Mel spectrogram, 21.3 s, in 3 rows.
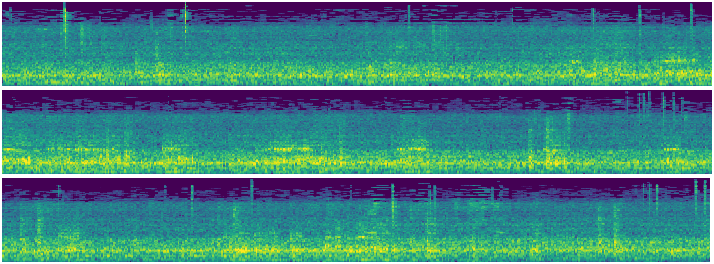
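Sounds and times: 
Kintetsu 16000 series Yoshino Express train running: 0.0s - 21.2s.

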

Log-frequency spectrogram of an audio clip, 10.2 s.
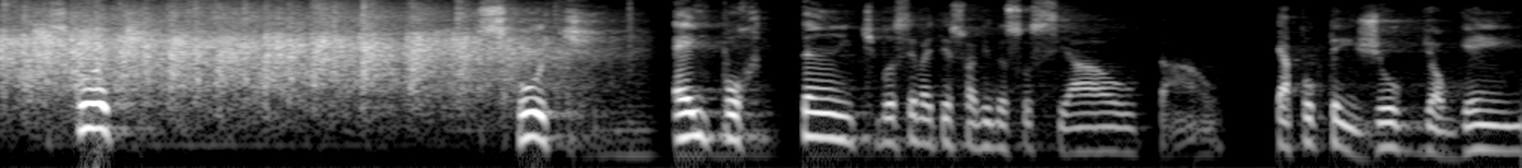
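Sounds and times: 
audience applause: 0.0s - 3.9s
speech: 0.5s - 1.0s, 3.4s - 10.1s.

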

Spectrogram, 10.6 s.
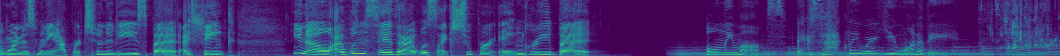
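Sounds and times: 
speech: 0.0s - 6.0s, 6.8s - 10.2s
low-sugar wine pouring into a glass: 9.8s - 10.5s.

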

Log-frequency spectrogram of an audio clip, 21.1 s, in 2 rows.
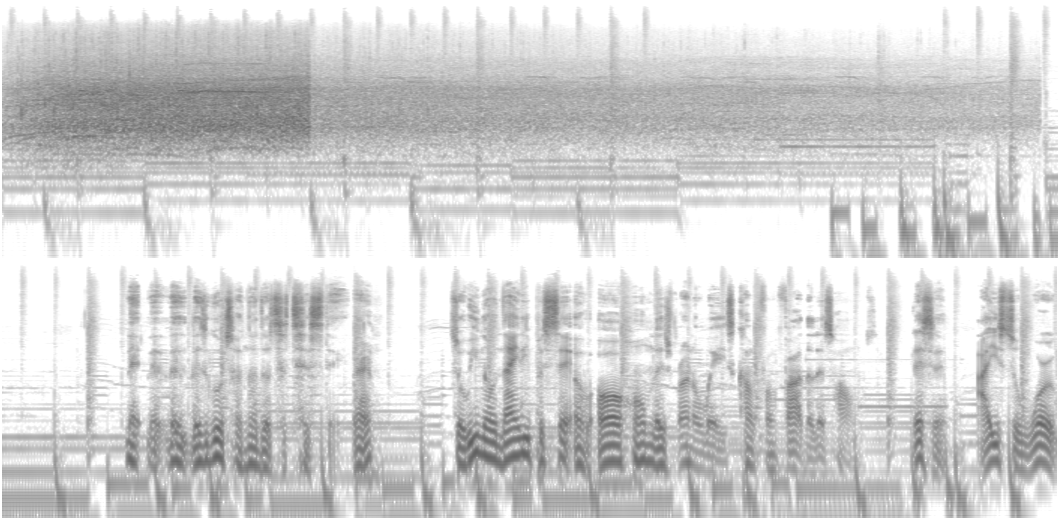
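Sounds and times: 
crowd applause: 0.0s - 10.4s
speech: 11.8s - 14.4s, 15.1s - 21.1s.

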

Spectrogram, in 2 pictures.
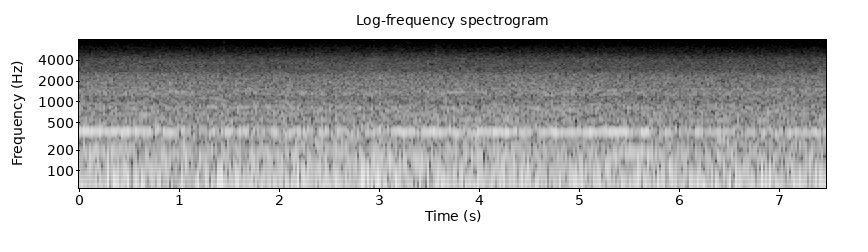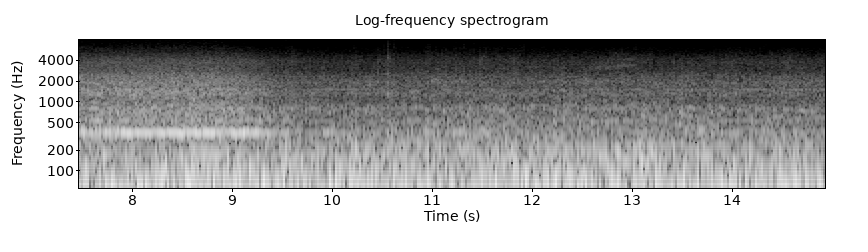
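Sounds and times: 
117 series Kosei Line local train motors groaning in a tunnel: 0.0s - 14.9s
faint sustained whine: 0.0s - 14.9s.

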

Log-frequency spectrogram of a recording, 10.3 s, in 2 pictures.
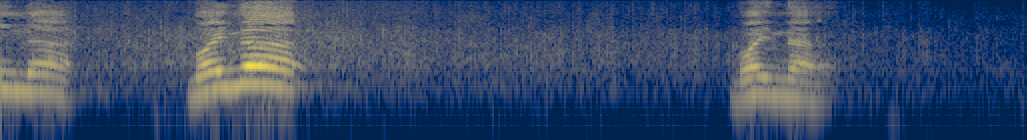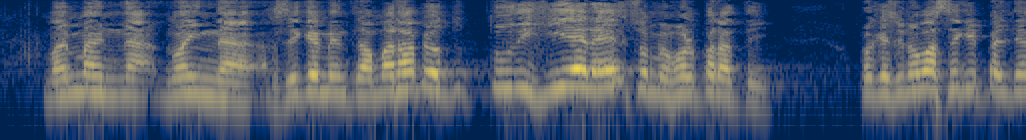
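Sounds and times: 
speech: 0.0s - 1.6s, 3.6s - 4.2s, 5.3s - 10.2s
applause: 0.0s - 6.2s.

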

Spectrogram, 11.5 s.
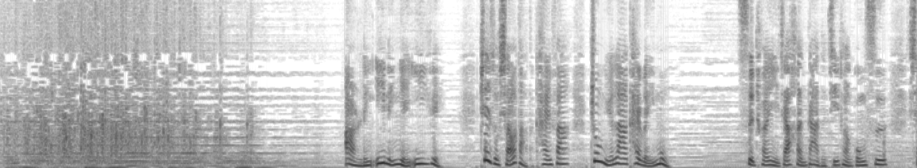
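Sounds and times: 
crowd applause: 0.0s - 3.6s
speech: 4.4s - 8.5s, 9.2s - 11.4s.

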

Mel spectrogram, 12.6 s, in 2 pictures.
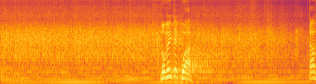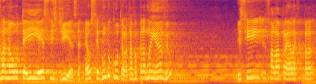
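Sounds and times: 
audience applauding: 0.0s - 7.0s
speech: 3.2s - 4.0s, 6.2s - 9.9s, 11.1s - 12.6s.

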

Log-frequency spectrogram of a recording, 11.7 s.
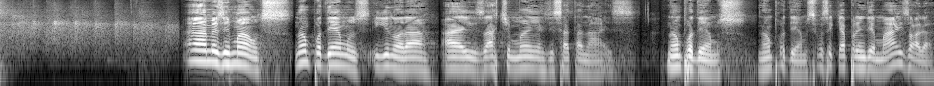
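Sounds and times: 
audience applause: 0.0s - 2.2s
speech: 2.3s - 11.6s.

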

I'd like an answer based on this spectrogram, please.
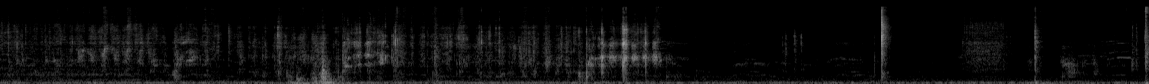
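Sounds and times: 
toothbrush scrubbing teeth: 0.0s - 6.8s.

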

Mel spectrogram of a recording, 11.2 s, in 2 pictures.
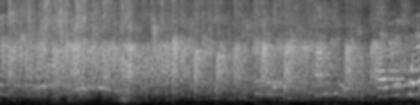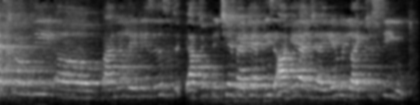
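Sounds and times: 
audience clapping: 0.0s - 5.9s
speech: 7.2s - 11.1s.

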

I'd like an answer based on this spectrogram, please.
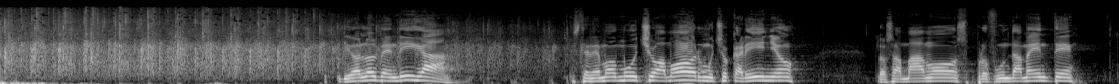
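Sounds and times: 
audience applause: 0.0s - 6.2s
speech: 3.4s - 4.6s, 5.7s - 8.0s, 8.8s - 10.9s.

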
